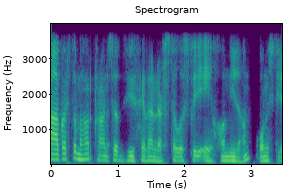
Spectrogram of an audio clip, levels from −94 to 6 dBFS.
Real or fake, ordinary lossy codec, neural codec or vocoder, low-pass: fake; none; codec, 16 kHz, 1 kbps, X-Codec, HuBERT features, trained on balanced general audio; 3.6 kHz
